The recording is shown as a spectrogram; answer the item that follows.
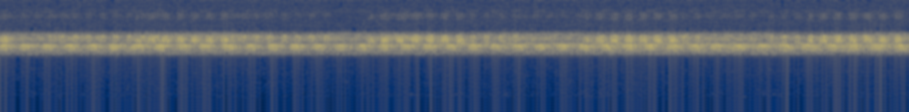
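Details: Summer-night grass insects, recorded in August, fill the air with a continuous bright, ringing trill that throbs gently about twice each second; a faint higher shimmer rides above and nothing else intrudes.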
